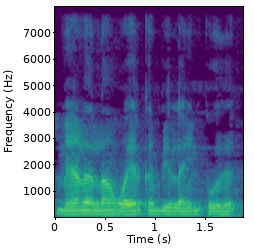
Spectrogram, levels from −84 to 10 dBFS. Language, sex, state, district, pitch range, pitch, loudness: Tamil, male, Tamil Nadu, Namakkal, 130-140 Hz, 130 Hz, -14 LUFS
